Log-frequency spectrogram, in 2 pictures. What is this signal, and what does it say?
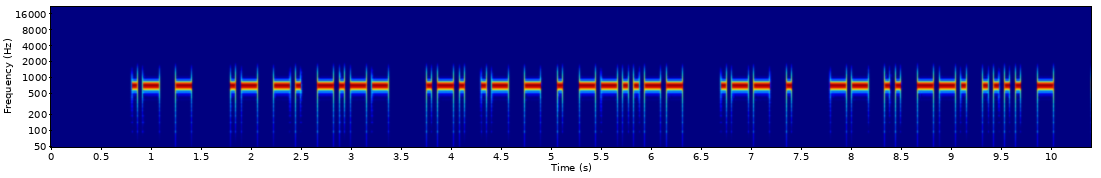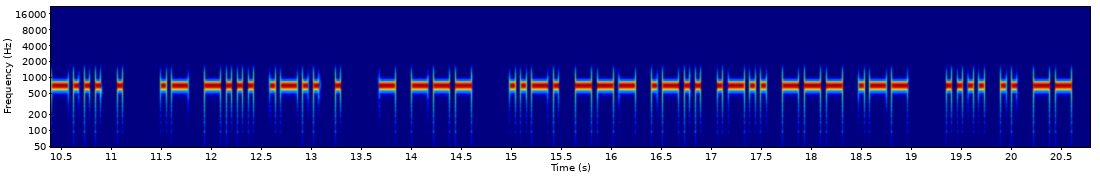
Morse code, heard as a keyed tone, about 22 wpm, 700 Hz. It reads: AT ANY RATE, WE MIGHT BE ABLE TO FOLLOW HIM
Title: Sentences from Top 700 Words 22wpm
